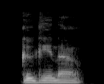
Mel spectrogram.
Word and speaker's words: Gugino: Gugino.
